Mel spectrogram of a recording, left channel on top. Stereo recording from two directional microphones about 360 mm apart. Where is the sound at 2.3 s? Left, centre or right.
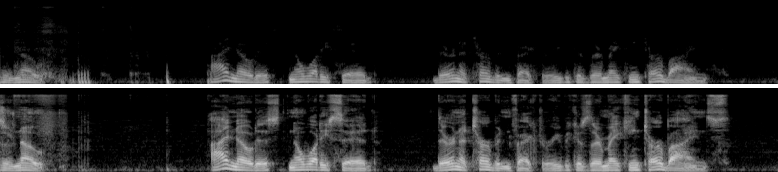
Centre.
